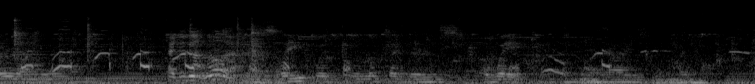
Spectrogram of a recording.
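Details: Siberian husky puppies, 16 days old, being vocal while lying on their backs indoors: high, thin whimpers and squeals with quick rising and falling sweeps, repeated in short bursts, while people talk softly nearby.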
